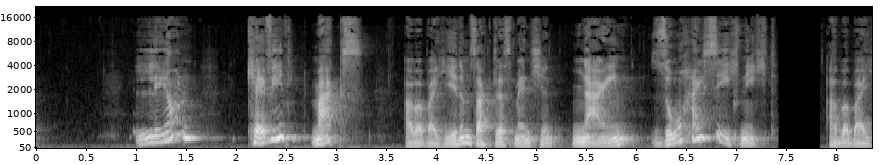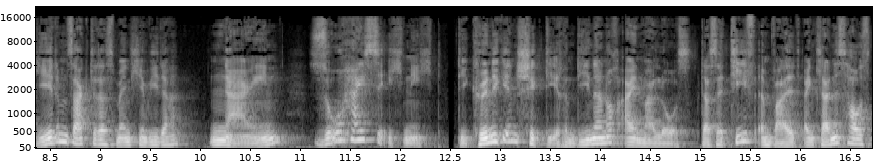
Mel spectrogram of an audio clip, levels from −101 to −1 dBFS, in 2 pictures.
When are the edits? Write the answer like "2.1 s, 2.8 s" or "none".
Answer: 7.7 s, 12.5 s, 15.0 s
